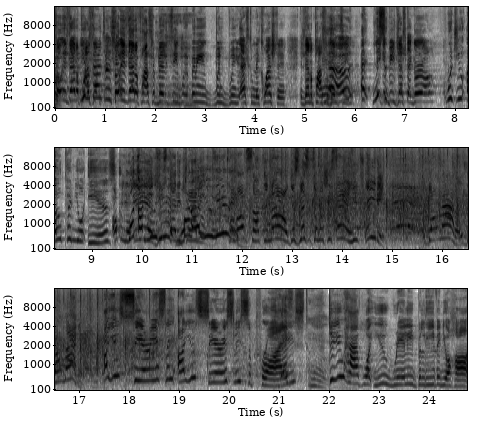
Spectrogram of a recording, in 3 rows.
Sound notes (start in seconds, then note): 15.9 audience applauding and cheering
